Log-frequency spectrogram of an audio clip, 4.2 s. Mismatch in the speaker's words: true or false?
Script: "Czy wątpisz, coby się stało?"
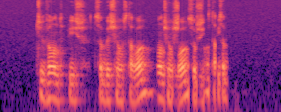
true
